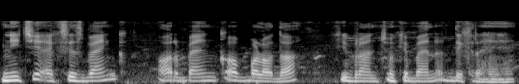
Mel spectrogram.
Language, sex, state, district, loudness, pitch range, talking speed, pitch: Hindi, male, Uttar Pradesh, Lucknow, -17 LUFS, 145-180 Hz, 160 wpm, 165 Hz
